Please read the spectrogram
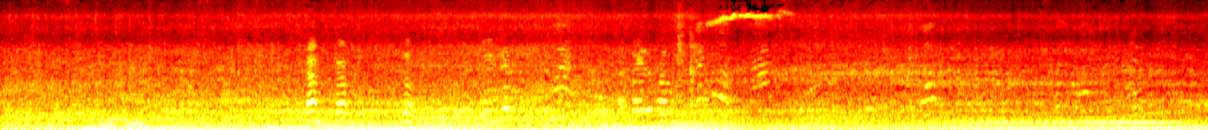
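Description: A ship's machinery runs with a steady low hum, with faint voices in the background and a brief high rising whistle about seven seconds in.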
